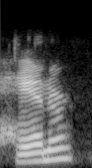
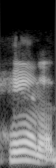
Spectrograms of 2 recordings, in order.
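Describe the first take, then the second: First: The name ends with an added r sound. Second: The name ends in a plain ah vowel. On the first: "they'd say Hanner" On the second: "they wouldn't say Hannah"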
